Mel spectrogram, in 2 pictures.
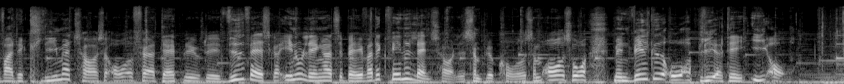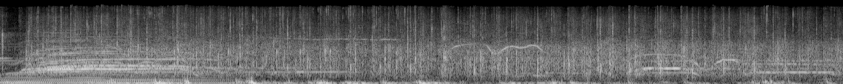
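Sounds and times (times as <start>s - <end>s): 
speech: 0.0s - 8.0s
live audience applauding: 8.2s - 16.8s.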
